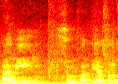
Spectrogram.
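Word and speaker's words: ftalilsulfatiazol: no no lean y no se compliquen con esta F así se escribe pero se lee dalil una vez de aquí dalil sulfa aol no se preocupe por esa é dalil sulfatiazol se llama ese medicamento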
